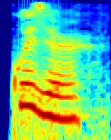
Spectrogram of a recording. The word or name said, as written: quizzer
